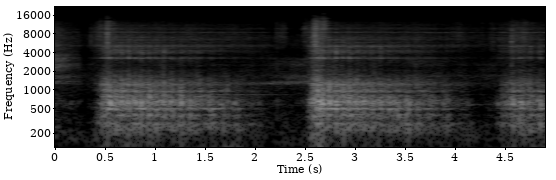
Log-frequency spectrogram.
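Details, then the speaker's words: Aftermarket water pump off a Holden VY SS (LS1 V8), removed because it began making noise, spun by hand: gritty, rasping whir that fades. Bearings dry and noisy with no play; coolant stains on the pump. "those bearings are dry and bugged it hasn't got play in it they're just noisy"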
